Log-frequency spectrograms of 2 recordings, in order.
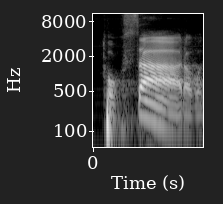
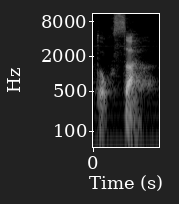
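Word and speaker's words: δόξα: 헬라어로 쓰여져 있는데 헬라어에서 영광을 찾아보면 영광이 뭐로 나오냐면 독사라고 나와요. 독사. 따라해 봅시다. 독사. 예. 뱀이 독사. 무은 독사가 아니고 예. 헬라어. 발음이 독사라는 겁니다.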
